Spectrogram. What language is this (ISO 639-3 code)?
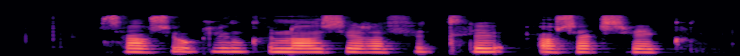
isl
